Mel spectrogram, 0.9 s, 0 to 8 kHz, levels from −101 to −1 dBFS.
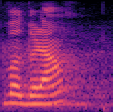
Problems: constant background noise, background conversations at intervals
